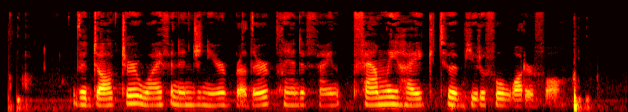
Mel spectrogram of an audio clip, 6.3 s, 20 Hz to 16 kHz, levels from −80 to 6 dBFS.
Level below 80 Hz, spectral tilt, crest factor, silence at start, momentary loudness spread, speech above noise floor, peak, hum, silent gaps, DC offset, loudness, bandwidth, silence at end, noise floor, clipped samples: -52 dBFS; -5 dB/octave; 20 dB; 0.05 s; 11 LU; 27 dB; -2 dBFS; none; none; under 0.1%; -23 LUFS; 11.5 kHz; 0.4 s; -49 dBFS; under 0.1%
